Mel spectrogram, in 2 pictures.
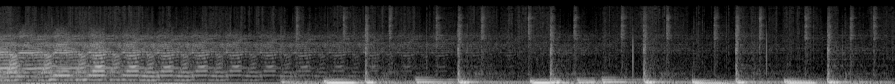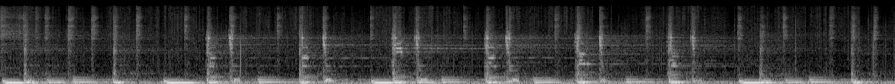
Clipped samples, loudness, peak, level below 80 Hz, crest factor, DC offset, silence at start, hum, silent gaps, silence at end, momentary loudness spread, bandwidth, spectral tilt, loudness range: under 0.1%; -21 LUFS; -2 dBFS; -22 dBFS; 16 dB; under 0.1%; 0 s; none; none; 0 s; 13 LU; 16.5 kHz; -5.5 dB/octave; 3 LU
